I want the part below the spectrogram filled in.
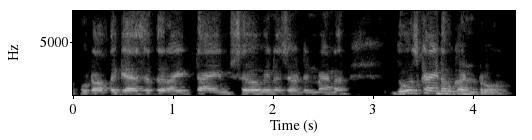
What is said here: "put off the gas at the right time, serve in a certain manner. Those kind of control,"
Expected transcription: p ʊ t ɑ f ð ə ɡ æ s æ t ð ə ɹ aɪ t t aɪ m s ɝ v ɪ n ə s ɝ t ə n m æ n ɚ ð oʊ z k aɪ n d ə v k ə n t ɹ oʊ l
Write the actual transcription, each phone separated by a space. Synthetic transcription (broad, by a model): p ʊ t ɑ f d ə ɡ æ s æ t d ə ɹ aɪ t t aɪ m s ɝ v ɪ n ə s ɝ t ə n m æ n ɚ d oʊ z k aɪ n d ə v k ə n t ɹ oʊ l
